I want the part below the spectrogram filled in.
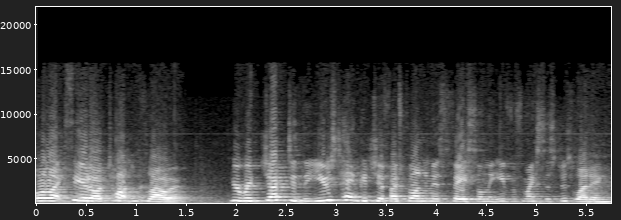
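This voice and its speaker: Over clear background noise, a woman rattles off lines at a very fast pace in a breathy, high-pitched, put-on character voice with big swings in loudness. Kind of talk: comic overacting, prim period speech. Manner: breathy, gushing, lovelorn.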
